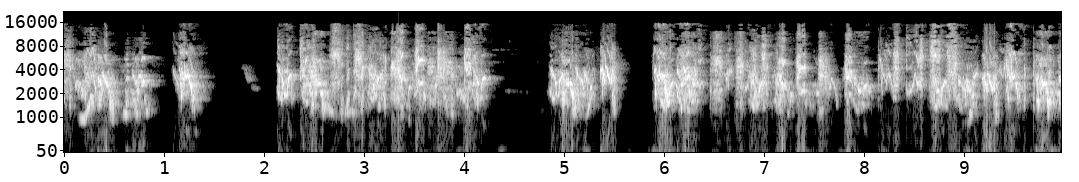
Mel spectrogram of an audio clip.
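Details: Budgerigar song as long runs of dense, buzzy, chattering warble, broken by a few short silences.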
